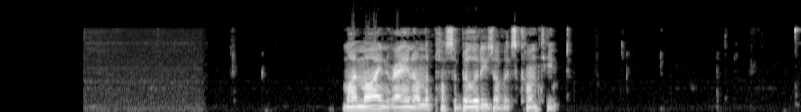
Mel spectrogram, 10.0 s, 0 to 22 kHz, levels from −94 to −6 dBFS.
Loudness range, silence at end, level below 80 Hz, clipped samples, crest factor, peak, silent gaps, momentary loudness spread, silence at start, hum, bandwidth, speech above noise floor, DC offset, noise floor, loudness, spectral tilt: 11 LU; 0.05 s; -58 dBFS; under 0.1%; 22 dB; 0 dBFS; none; 16 LU; 4.3 s; none; 8.4 kHz; 64 dB; under 0.1%; -80 dBFS; -16 LUFS; -3.5 dB/octave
